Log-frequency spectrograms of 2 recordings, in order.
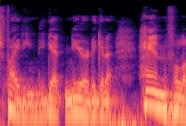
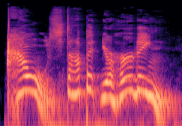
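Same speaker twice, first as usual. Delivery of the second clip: high, yelping protest; a boy suddenly really hurt; cry of pain. A narrator's reading. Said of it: "then in real pain".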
